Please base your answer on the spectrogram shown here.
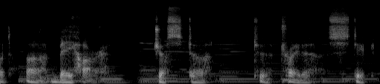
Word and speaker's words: Bexar: However, also according to Wikipedia, people who live in Bexar County have kind of localized the name, and they tend to pronounce it bear, almost like the animal.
